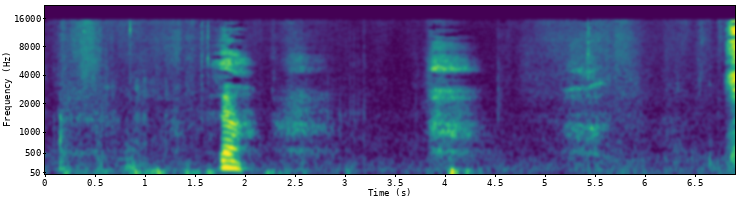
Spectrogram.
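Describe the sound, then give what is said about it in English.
A person yawning: a drawn-out, partly voiced yawn, then a few breathy sighs and exhales, all fairly quiet. “sorry, I'm yawning in your face or ear”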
